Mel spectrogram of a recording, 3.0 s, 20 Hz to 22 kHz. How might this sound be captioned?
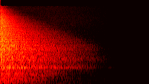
Aigu loin short01
Stereo ORTF recorded with a pair of AKG C451B and a Zoom H4.
It was recorded hitting different metal stuffs in the abandoned Staub Factory in France.
This is part of a pack entirely cleaned and mastered.
drum, field-recording, hit, industrial, metal, metallic, percussion, percussive, staub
